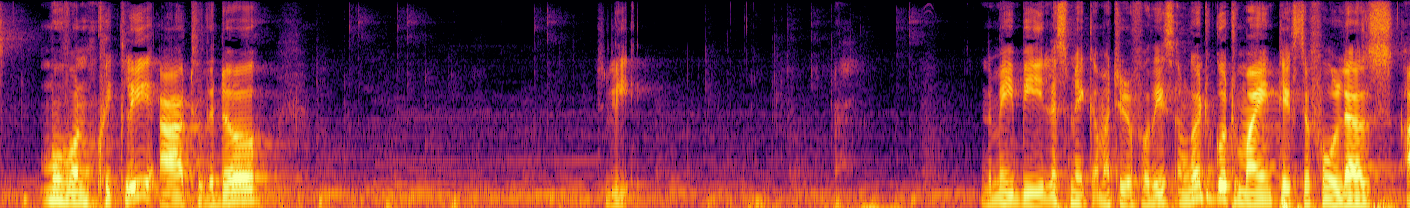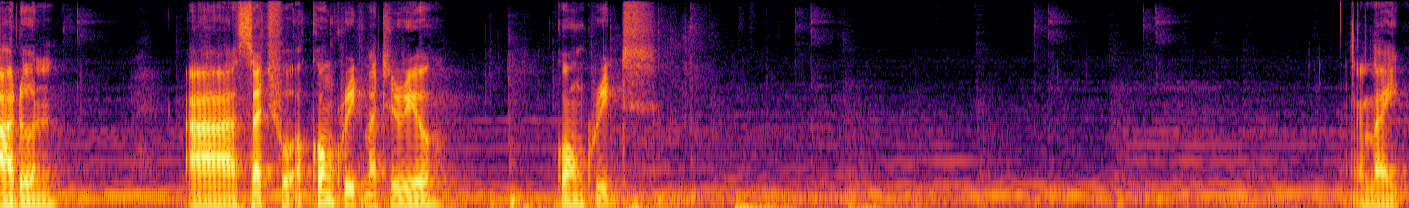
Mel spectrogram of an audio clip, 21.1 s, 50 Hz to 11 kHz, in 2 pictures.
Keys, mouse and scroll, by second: 1.9 click, 2.1 Tab, 2.4 3, 2.6 click, 2.9 shift+click, 4.1 x, 4.2 Tab, 5.7 alt+a, 6.9 click, 11.3 click, 12.7 click, 12.9-21.1 drag.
